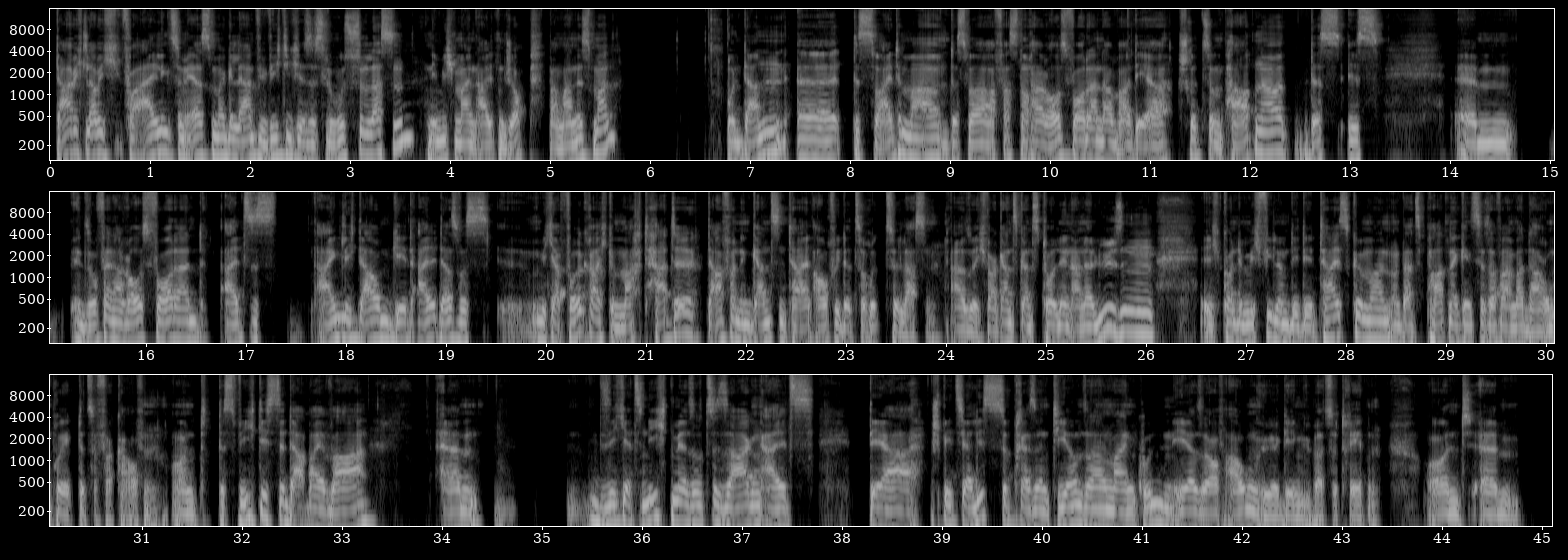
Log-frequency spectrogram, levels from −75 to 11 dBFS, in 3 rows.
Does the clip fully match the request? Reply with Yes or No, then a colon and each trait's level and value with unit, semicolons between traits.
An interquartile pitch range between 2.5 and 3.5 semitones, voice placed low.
No: average, 4.0 semitones; low, 120 Hz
